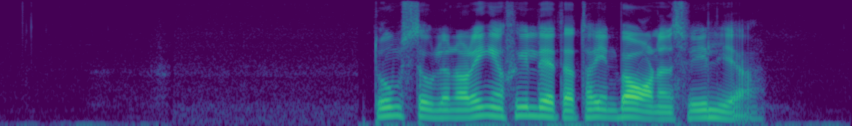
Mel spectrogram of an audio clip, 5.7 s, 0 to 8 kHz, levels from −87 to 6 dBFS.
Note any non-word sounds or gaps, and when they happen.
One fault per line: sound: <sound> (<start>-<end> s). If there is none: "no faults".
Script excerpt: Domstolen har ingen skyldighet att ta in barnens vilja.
no faults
